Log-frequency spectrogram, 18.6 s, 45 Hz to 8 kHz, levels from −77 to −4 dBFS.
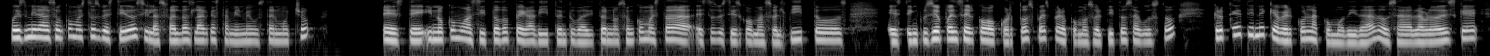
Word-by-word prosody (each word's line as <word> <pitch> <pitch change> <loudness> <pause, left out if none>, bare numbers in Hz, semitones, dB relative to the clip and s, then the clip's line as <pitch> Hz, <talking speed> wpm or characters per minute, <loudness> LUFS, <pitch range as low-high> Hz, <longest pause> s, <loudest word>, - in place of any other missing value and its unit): Pues 250 0 +7
mira, 260 -1 +6
son 250 0 0
como 270 +1 -1
estos 260 +1 -1
vestidos 245 +4 +3
y 225 - 0
las 180 -3 -1
faldas 190 +1 0
largas 195 +1 -1
también 180 -2 -5
me 180 - -3
gustan 180 +1 -5
mucho. 180 - -3 0.8
Este, 190 -1 +3
y 210 +2 -2
no 205 0 +1
como 240 -3 0
así 195 -1 -1
todo 200 +2 -1
pegadito, 180 -2 0
entubadito, 170 0 -2
no. 175 -1 -5
Son 185 +1 -4
como 210 +1 -3
esta 200 -2 +3
estos 185 +3 -6
vestidos 175 -2 -5
como 175 -1 -2
más 170 -1 -4
sueltitos, 195 +2 -2 0.5
este, 175 +1 0
inclusive 195 +4 +4
pueden 220 0 +3
ser 205 -3 +3
como 190 -4 +4
cortos, 175 +6 -3
pues, 230 0 -2
pero 210 -6 0
como 170 -1 -5
sueltitos 180 +3 -4
a 185 - 0
gusto. 175 - -2 0.4
Creo 245 0 +3
que 320 +2 +1
tiene 320 0 0
que 260 -7 +4
ver 185 -2 +2
con 225 +1 -1
la 210 - +1
comodidad, 160 +3 -2
o 185 - +2
sea, 165 -1 -1
la 165 +1 +2
verdad 170 +2 +3
es 195 -1 -3
que 235 0 -1
190 Hz, 185 wpm, -23 LUFS, 175-220 Hz, 0.8 s, Pues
